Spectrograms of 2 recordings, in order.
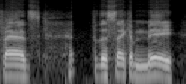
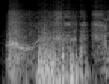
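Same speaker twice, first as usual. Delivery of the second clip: heavy sigh; 9 semitones higher than usual. Real, not acted. Losing a playoff game.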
